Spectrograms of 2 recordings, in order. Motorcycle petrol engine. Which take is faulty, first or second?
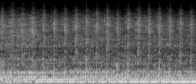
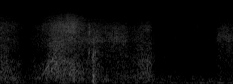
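second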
